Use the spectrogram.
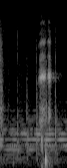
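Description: A single frog croak comes from the video game Backpack Battles, short and close, over quiet game sound with no talk.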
